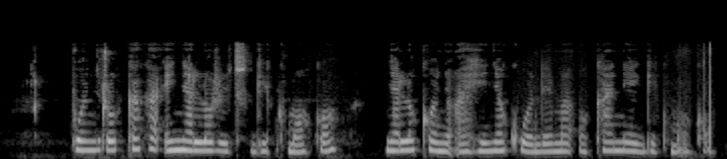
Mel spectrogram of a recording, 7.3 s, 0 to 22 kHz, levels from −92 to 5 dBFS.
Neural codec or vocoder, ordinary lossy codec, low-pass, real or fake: none; none; 7.2 kHz; real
